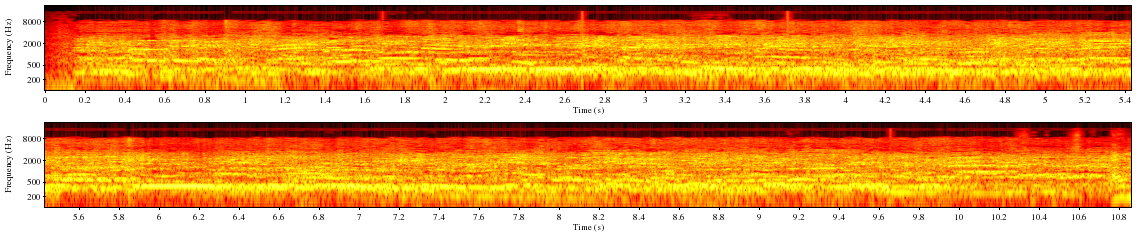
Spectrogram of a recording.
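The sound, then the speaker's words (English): A crowd of MCC members at Lord's booing players as they walk through the halls, a loud, sustained wall of low jeering voices that rises and swells without a break for about eleven seconds. “The MCC members get the privilege of being near the players, yet they booed them as they walk through.”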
